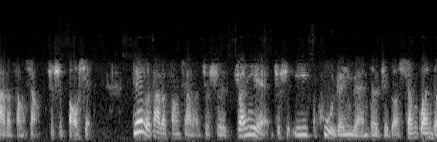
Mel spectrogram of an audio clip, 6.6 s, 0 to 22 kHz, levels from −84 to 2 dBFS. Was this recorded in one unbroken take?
yes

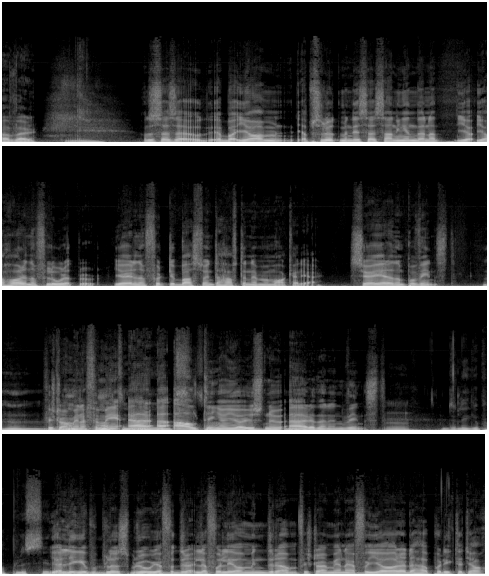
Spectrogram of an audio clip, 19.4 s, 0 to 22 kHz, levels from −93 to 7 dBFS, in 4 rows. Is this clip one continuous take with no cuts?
yes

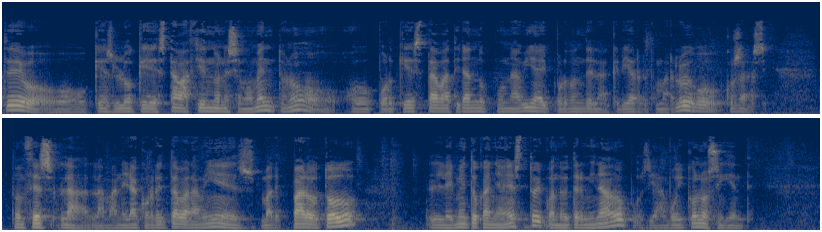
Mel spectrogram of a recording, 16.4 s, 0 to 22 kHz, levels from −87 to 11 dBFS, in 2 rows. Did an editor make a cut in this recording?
no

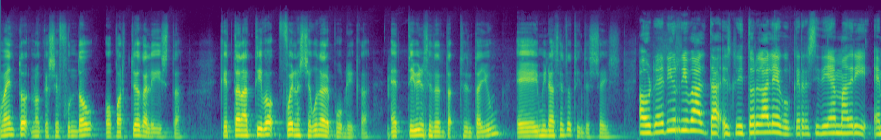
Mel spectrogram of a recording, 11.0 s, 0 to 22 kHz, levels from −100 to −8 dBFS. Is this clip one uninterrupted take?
no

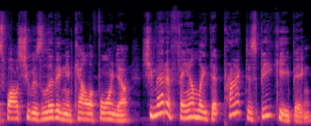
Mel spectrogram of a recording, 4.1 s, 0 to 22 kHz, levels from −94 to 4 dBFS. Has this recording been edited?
no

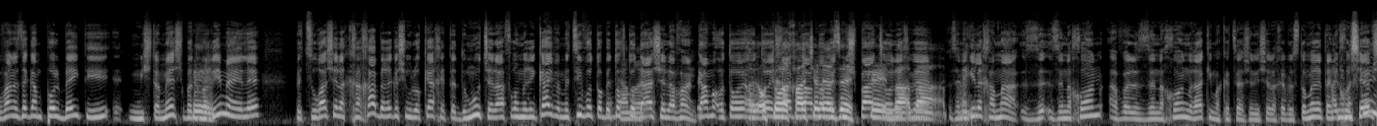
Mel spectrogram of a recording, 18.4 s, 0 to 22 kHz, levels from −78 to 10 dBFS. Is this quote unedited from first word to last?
no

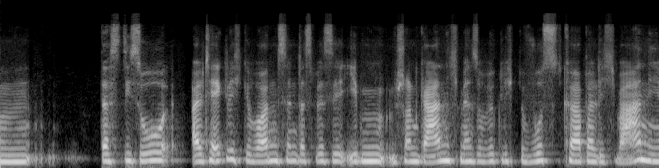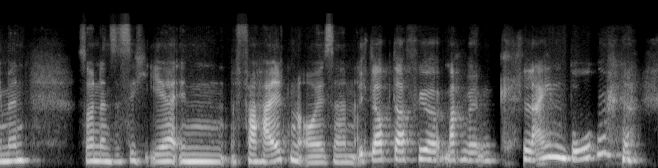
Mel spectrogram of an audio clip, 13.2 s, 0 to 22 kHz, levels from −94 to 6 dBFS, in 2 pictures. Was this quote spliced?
yes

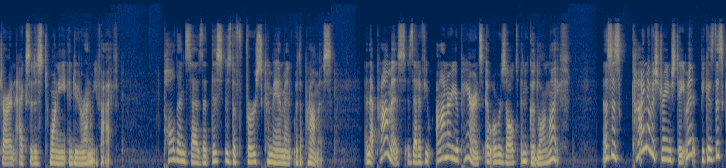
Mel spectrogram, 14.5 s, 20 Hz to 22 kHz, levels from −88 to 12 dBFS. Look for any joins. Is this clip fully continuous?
yes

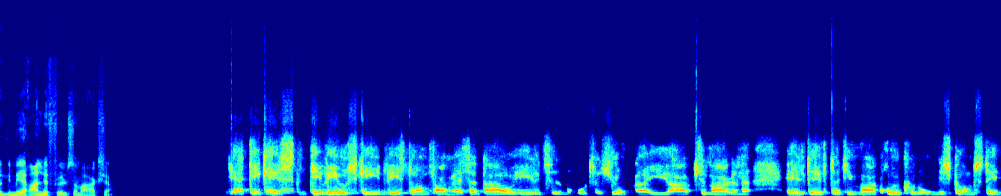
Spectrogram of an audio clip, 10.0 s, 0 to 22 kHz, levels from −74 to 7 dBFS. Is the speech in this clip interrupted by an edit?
no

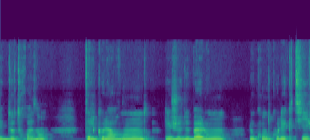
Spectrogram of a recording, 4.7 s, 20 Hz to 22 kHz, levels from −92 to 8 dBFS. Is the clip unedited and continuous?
yes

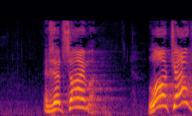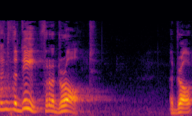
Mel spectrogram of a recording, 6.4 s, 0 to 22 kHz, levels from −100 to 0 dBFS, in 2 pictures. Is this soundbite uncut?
yes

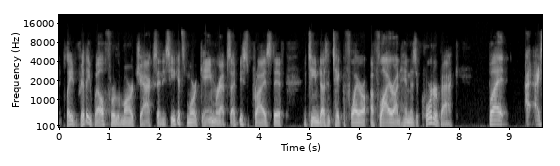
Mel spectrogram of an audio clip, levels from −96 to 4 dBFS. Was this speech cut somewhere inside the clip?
no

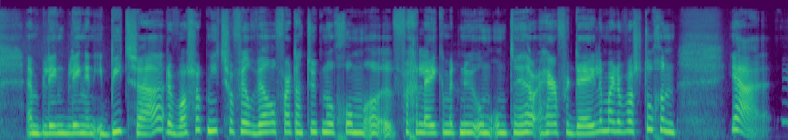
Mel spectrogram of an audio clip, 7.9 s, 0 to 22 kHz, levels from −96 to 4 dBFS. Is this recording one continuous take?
no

